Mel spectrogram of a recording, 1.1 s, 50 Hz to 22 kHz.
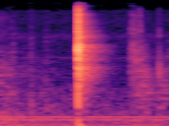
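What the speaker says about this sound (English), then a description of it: "go until you hear that click" Plastic extension grip snapping onto a Quest 2 VR controller: a single sharp, close click, alone in a quiet room.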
